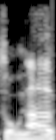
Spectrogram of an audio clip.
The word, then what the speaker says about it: Solium: When the human jerks enter is it Solium? Is that right? Am I pronouncing Yes, that right? that's right. Solium.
